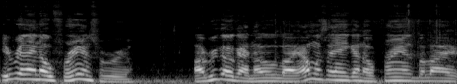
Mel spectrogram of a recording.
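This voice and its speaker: With a Southern US accent, a man speaks in lively intonation amid audible room echo. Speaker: YouTuber and fashion student. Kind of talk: casual chat. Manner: mouth full.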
